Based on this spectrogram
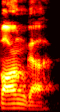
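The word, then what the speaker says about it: bhanga: He goes, "You might hit a state uh called banga is spelled b h a n g- a banga nana."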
